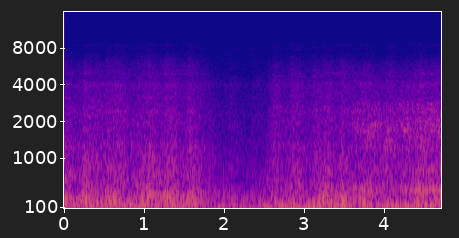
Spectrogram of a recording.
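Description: Freight train cars rolling past: steady noise of steel wheels on the rails, swelling and easing as the cars go by.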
